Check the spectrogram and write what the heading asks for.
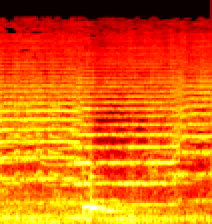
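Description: A marching procession band of wind instruments playing a melody together in long held notes, with a louder accent about a second in.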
